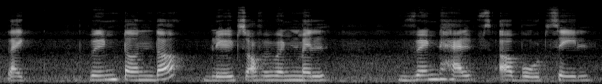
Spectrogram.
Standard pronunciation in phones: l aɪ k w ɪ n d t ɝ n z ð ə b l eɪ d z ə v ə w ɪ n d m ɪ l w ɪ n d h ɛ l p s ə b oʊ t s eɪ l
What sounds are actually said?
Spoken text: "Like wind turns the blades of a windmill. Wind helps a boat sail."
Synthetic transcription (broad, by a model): l aɪ k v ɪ n d t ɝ n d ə b l eɪ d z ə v ə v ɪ n d m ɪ l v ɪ n d h ɛ l p s ə b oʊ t s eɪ l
